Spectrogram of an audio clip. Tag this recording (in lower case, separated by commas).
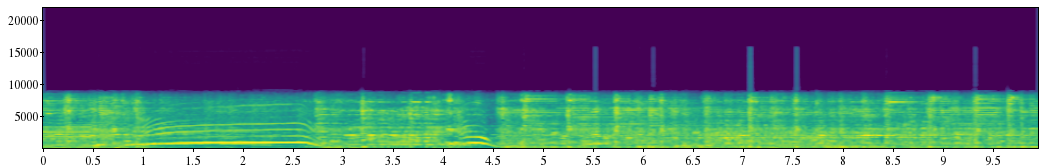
blues, musical instrument, music, fiddle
